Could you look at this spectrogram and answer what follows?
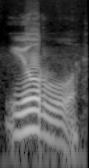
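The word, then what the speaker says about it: يُرْسَلُ: Ra tafkhim adalah ra yang kita baca dengan bacaan tebal. Yur.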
